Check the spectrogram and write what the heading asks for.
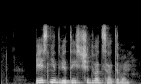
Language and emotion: Russian, neutral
